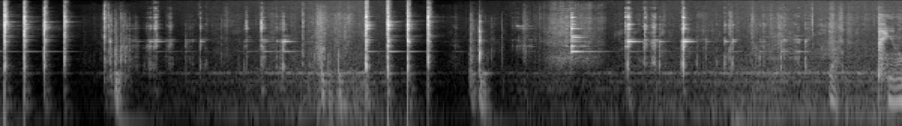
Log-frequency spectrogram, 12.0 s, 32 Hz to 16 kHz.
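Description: A hammer drives a chisel against a front wheel bearing race on a 1996 Ford F150 pickup, repeated sharp metallic clinks in quick bursts with pauses between, loud and close, with scraping and brief low voices in the gaps.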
